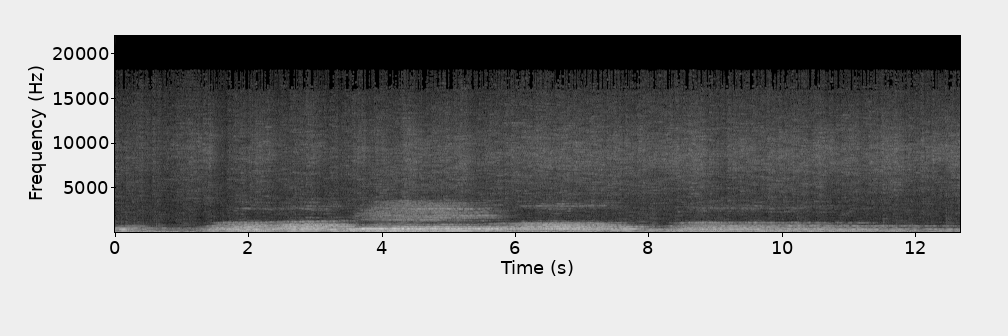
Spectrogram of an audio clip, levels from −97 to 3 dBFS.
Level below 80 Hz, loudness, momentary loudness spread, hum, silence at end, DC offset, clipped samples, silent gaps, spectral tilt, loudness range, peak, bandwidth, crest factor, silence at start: -46 dBFS; -31 LUFS; 15 LU; none; 0 s; under 0.1%; under 0.1%; none; -6 dB/octave; 8 LU; -14 dBFS; 18 kHz; 16 dB; 0 s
